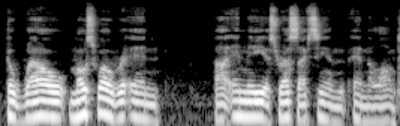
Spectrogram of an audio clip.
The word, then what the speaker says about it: in medias res: I don't want to give away too many details about it, but it is a story told with in medias res. I said it wrong. Sure I did. – No, I think that's right.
